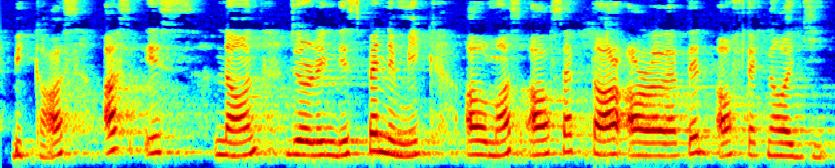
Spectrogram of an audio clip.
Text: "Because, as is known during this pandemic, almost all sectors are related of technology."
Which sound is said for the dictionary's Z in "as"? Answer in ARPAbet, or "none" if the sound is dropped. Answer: S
